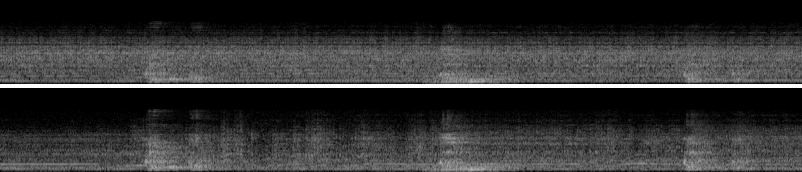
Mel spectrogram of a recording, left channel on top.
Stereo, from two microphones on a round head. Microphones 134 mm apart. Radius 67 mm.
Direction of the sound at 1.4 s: 75° right (ahead or behind).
